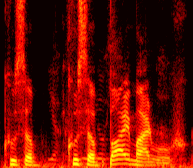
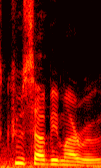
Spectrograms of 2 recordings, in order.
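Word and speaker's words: Kusabimaru: don't know western western people player keep on pronouncing cusabi Maru as Kus kab Maru which is very very very mispronunciation there it's kusabi Maru instead of kusu they say it's kabu it's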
